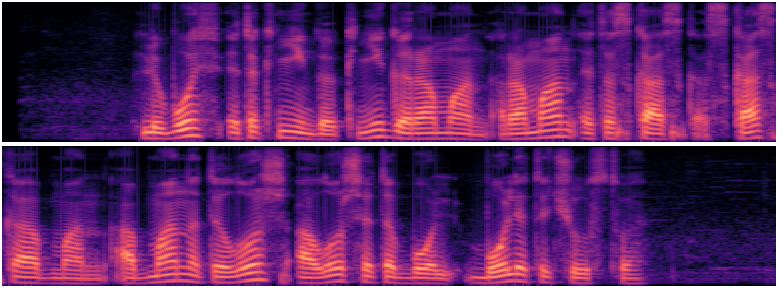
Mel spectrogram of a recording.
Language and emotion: Russian, neutral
